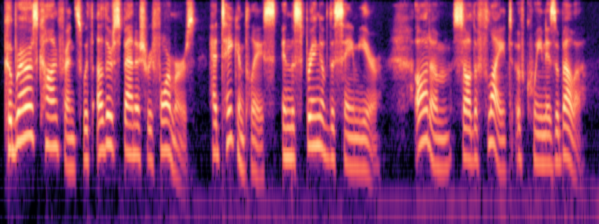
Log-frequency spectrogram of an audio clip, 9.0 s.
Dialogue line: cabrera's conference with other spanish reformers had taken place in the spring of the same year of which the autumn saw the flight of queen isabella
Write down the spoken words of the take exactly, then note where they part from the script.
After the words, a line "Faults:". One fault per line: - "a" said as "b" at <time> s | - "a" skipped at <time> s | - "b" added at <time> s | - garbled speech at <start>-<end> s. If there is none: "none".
cabrera's conference with other spanish reformers had taken place in the spring of the same year autumn saw the flight of queen isabella
Faults:
- "of which the" skipped at 5.7 s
